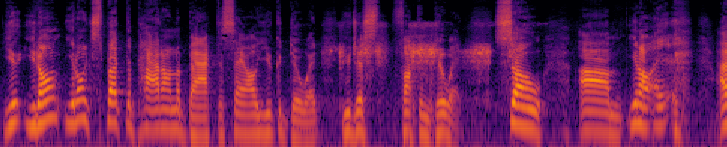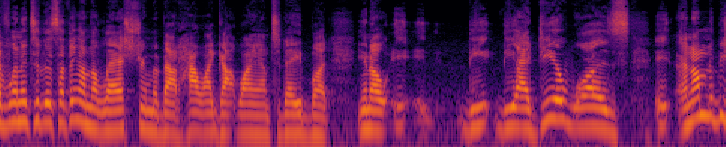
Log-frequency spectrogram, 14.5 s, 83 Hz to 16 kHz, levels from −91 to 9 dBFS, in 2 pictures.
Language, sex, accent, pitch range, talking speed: English, male, American, 130-180 Hz, 250 wpm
